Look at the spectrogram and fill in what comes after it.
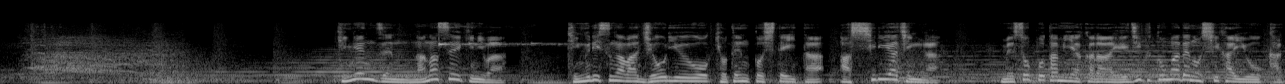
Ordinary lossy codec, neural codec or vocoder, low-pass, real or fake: MP3, 64 kbps; none; 7.2 kHz; real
